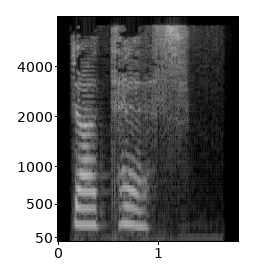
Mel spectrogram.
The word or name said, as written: dantes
